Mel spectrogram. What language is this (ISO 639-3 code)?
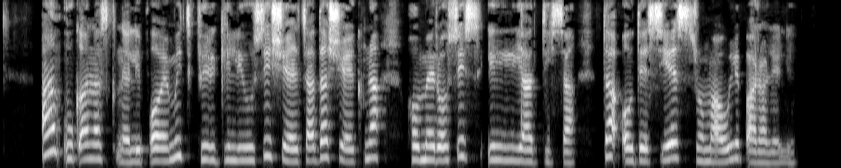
kat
